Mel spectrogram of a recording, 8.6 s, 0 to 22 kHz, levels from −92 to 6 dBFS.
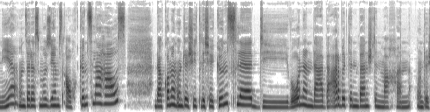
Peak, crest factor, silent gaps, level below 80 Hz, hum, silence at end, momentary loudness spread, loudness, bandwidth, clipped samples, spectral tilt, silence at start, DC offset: -2 dBFS; 18 dB; none; -74 dBFS; none; 0 s; 9 LU; -19 LUFS; over 20 kHz; under 0.1%; -4 dB/octave; 0 s; under 0.1%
